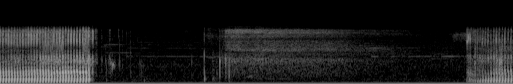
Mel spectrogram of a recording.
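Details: Sleeping American Pit Bull Terrier puppy Roxie, blue nose, gives a rough, vibrating snore at the start, falls quiet for several seconds with soft faint sounds, then begins another raspy snore at the end.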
